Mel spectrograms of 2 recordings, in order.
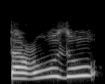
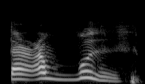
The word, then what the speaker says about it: تعوذ: The correct pronunciation of al-isti'aza is ta'awudh. Ta'awudh.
